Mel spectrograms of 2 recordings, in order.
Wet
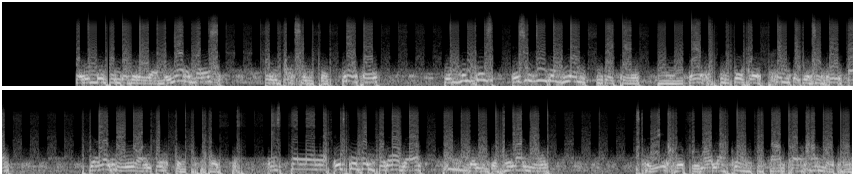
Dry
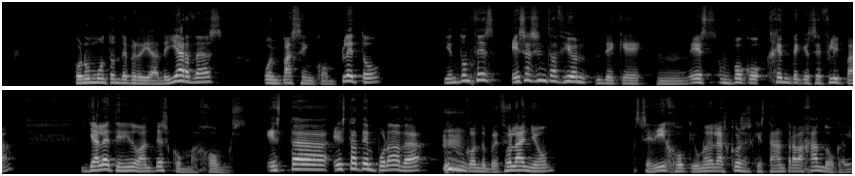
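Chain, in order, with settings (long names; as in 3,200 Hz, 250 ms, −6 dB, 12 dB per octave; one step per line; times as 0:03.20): dynamic equaliser 160 Hz, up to −7 dB, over −50 dBFS, Q 3.6
leveller curve on the samples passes 5
comparator with hysteresis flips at −21 dBFS
on a send: feedback delay with all-pass diffusion 588 ms, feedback 65%, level −15 dB
on the sum: gain on a spectral selection 0:10.63–0:11.69, 800–3,600 Hz −8 dB
tilt shelving filter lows +8.5 dB, about 1,300 Hz
auto-filter low-pass square 5.8 Hz 490–6,600 Hz
level −6.5 dB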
